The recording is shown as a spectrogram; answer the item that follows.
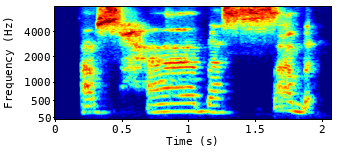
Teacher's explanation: Jadi yang selalu beliau tekankan itu sinnya itu agak dinaikkan sedikit ya, dihentakkan suaranya karena mengangkat 2 huruf mati setelah dia. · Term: sinnya itu dihentakkan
